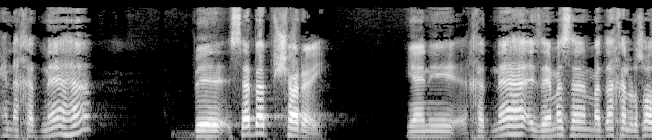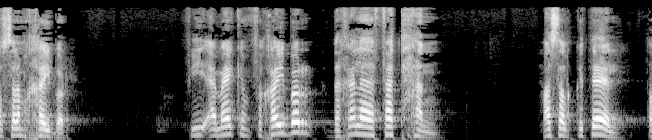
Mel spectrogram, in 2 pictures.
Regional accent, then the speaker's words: Egypt; عشان كده عندنا الأديرة في مصر القديمة

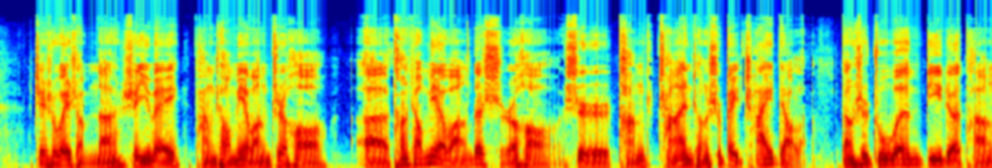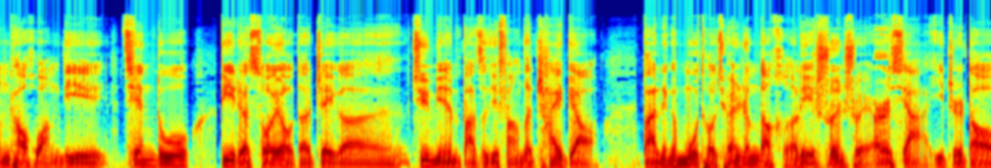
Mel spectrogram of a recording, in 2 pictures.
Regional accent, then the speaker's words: Japan; Chinese is a second language; 我日本人现在有些寺庙依然还在用夯土墙

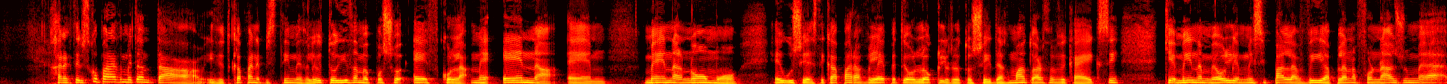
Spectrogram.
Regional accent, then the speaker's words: Crete, Greece; Εμείς είμαστε και από την Κρήτη και αυτά τα πράγματα μας φαίνονται απίστευτα να μπορούμε να πατήσουμε στην άμμο.

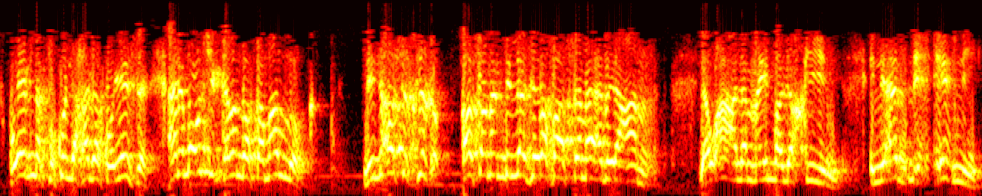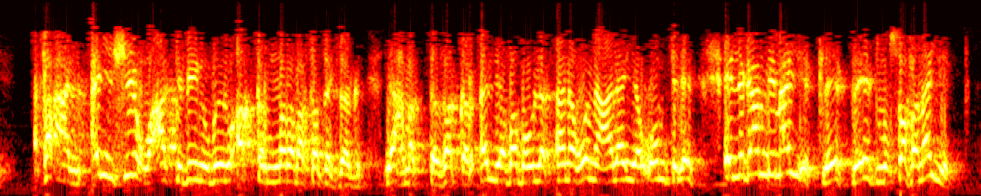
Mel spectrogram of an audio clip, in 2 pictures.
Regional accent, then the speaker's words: Cairo, Cairo Governorate, Egypt; بقول لك انا من القاهره

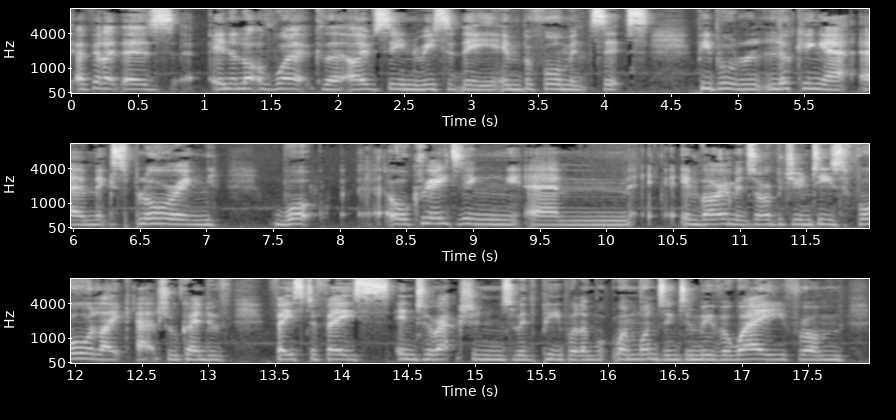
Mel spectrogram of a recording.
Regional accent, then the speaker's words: England, United Kingdom; now in Scotland, United Kingdom; Yeah, I'm from England, but yeah. But I live in Scotland.

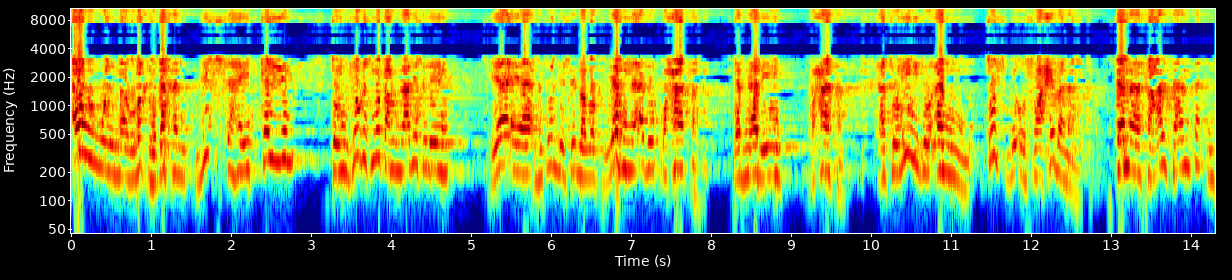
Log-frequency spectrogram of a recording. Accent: Egypt; والبيئه هي اللي بتحكم، احنا عندنا في مصر

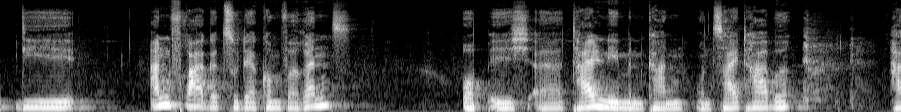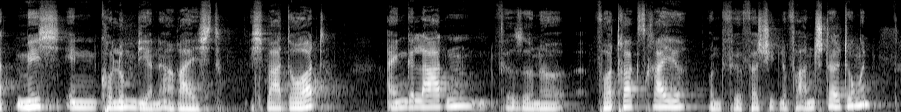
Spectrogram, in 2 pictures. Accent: Siegen, North Rhine-Westphalia, Germany; Ich bin in Deutschland geboren, in Nordrhein-Westfalen, in einer kleinen Stadt namens Siegen, auch 1978. Und ich bin in Deutschland aufgewachsen

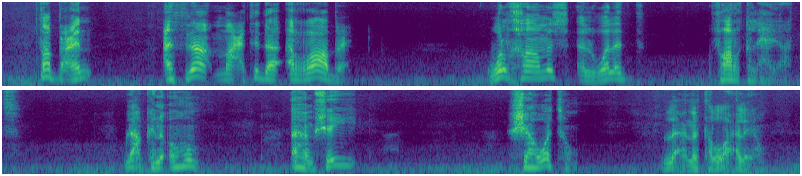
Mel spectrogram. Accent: Kuwait

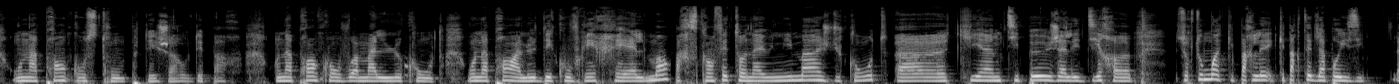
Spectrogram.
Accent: Golbey, Grand Est, France; j'ai fait toute ma carrière en Alsace, mais je suis originaire de Golbey dans les Vosges, donc je suis revenue il y a 3 ans dans les Vosges

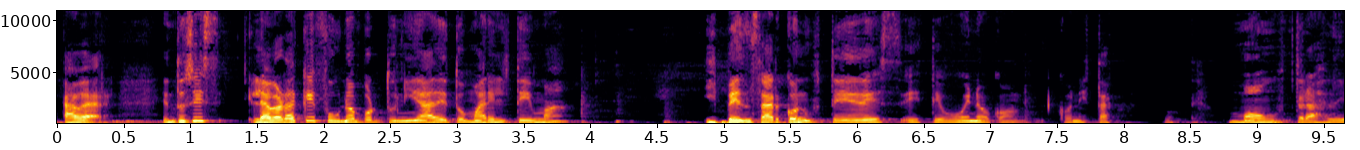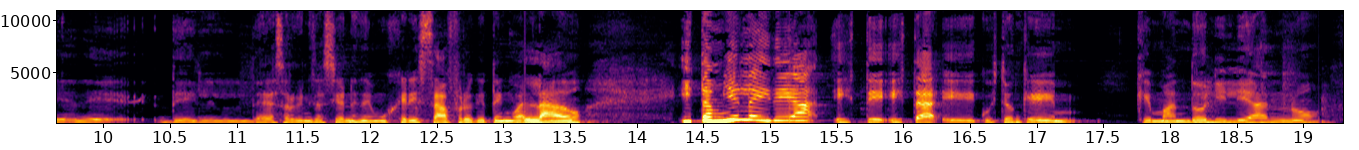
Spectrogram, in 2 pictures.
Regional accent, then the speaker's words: Argentina; born there; nací en Argentina, nacional uruguaya.

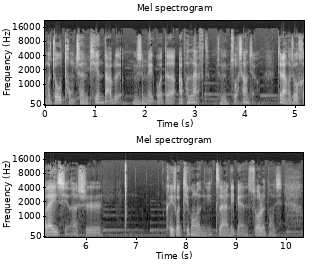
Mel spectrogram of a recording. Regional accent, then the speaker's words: China; 然后阿拉斯加那已经是我们神山了，就跟我们中国人去西藏一样

